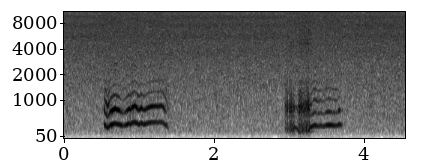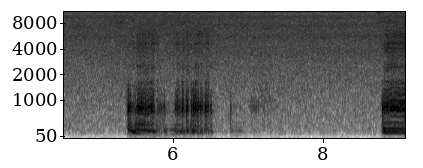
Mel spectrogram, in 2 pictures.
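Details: Sleeping puppy making soft squeaky, whiny sleep noises and snuffling breaths over a faint background hiss.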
